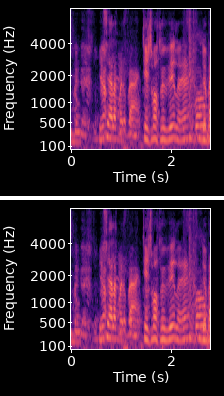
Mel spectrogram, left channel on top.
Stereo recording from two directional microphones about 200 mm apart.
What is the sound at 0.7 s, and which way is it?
Speech, 5° right (ahead or behind).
